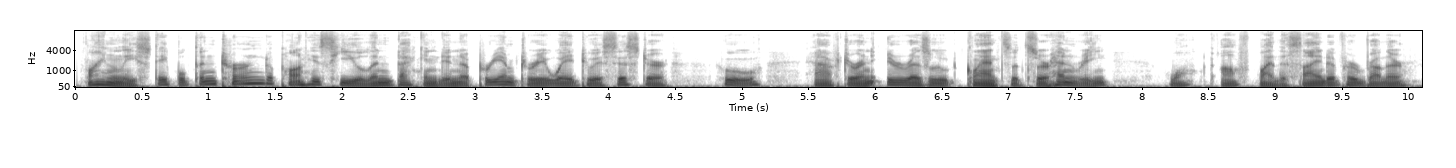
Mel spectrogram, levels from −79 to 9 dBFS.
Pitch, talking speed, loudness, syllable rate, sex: 90 Hz, 185 wpm, -20 LUFS, 6.1 syllables/s, male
